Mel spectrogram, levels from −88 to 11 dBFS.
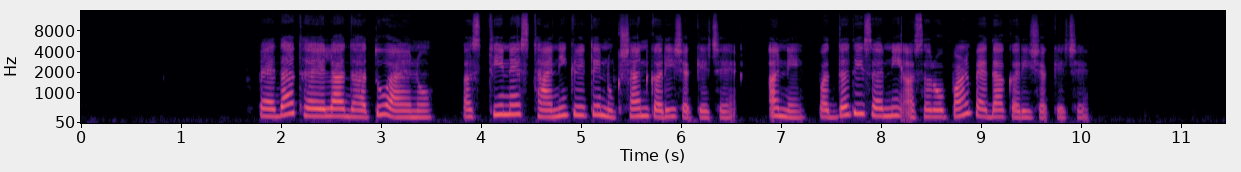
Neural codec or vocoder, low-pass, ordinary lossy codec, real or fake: none; 14.4 kHz; none; real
